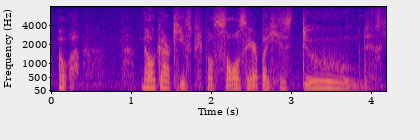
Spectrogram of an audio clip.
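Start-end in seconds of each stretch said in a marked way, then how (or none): 1.1-4.0 whispering, much quieter. Asked for an example, the speaker tells a secret to a candle, whispering. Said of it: "one of the secrets you whisper to it".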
